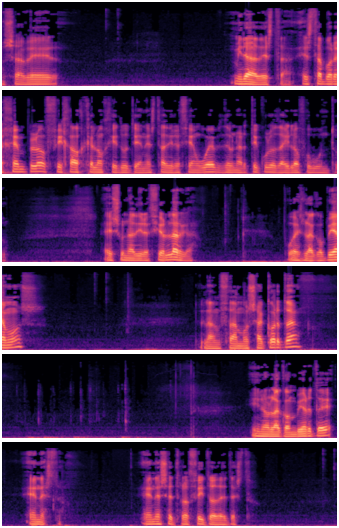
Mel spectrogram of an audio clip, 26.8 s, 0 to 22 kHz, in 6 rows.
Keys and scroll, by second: 17.6-19.5 typing, 19.7 ctrl+Return, 23.1 ctrl+v.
